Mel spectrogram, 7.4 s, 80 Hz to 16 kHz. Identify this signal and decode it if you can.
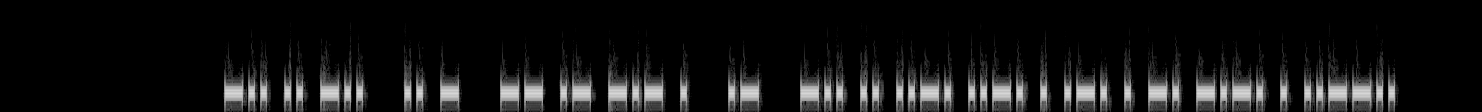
Morse code, heard as a keyed tone, about 37 wpm, 700 Hz. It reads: DID IT MAKE A DIFFERENCE?
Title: Sentences from Top 1000 Words - Review Part 5 - 40wpm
